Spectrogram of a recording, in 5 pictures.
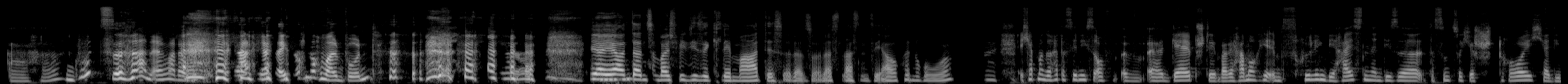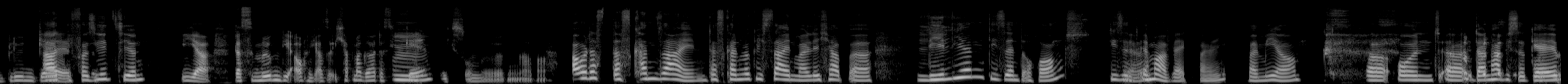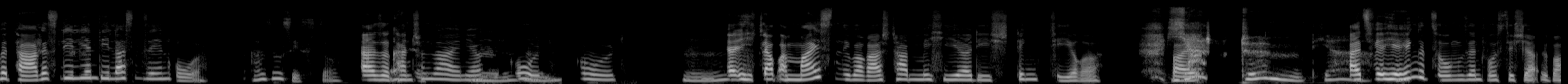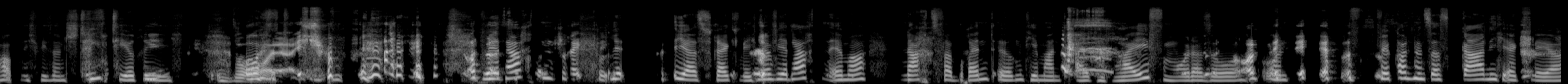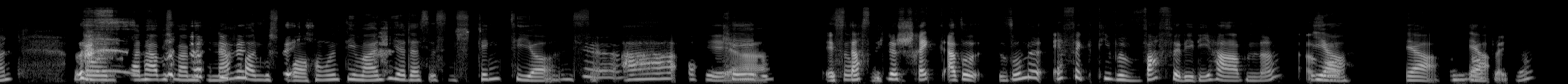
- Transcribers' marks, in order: laugh; distorted speech; laugh; giggle; static; unintelligible speech; other background noise; chuckle; unintelligible speech; laughing while speaking: "Ich weiß. Boah, das ist so schrecklich"; laughing while speaking: "Stinktier"; laughing while speaking: "und"; giggle; chuckle; tapping; laugh; laughing while speaking: "Oh ne. Ja, das ist"; laugh; laughing while speaking: "Wie witzig?"
- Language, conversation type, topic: German, unstructured, Was überrascht dich an der Tierwelt in deiner Gegend am meisten?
